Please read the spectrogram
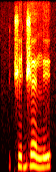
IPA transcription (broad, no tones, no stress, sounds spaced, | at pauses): t͡ʃ y d͡ʒ ø ŋ y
